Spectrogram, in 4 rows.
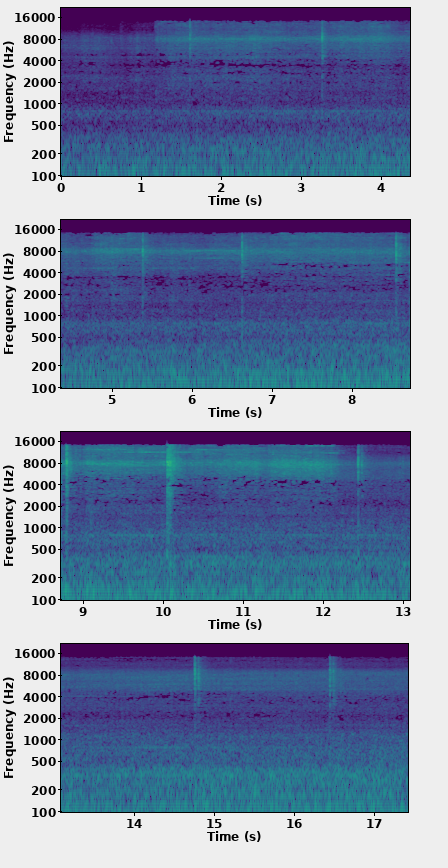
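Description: A CC201 diesel-electric locomotive passes close by, its engine running under load as it pulls a passenger train up a grade. The coaches follow it. Wheels click over rail joints at uneven intervals over a low rumble and a steady high hiss, which grow from about a second in and are loudest as the locomotive goes by, around the middle.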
